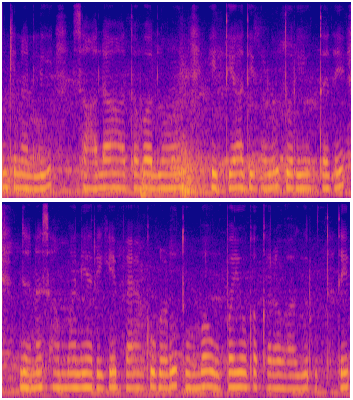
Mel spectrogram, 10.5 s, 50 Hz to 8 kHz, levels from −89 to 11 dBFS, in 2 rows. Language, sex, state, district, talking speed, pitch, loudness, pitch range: Kannada, female, Karnataka, Bellary, 55 wpm, 210 Hz, -16 LUFS, 205-215 Hz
